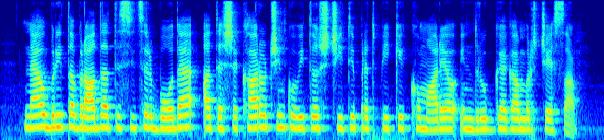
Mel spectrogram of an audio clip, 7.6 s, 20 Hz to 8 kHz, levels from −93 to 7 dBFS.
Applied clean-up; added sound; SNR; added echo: none; none; none; none.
